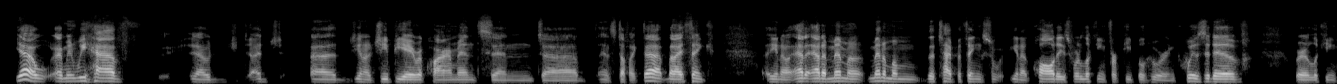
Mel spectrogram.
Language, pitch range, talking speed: English, 110-130 Hz, 200 wpm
